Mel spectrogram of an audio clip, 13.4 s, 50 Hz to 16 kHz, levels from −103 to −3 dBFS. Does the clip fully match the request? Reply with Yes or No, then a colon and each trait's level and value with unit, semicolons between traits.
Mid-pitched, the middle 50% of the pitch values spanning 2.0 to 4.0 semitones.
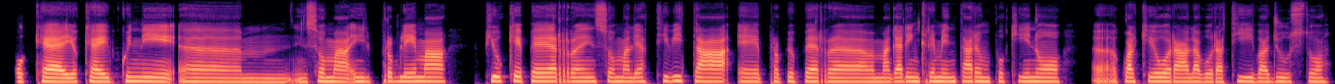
No: medium, 175 Hz; narrow, 1.3 semitones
